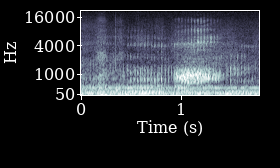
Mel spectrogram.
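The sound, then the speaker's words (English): A cat named Aster purrs steadily, a continuous low rumbling drone with a soft rhythmic flutter, fairly quiet and uninterrupted, with no voices over it. “You're gonna have to deal with the purring.”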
